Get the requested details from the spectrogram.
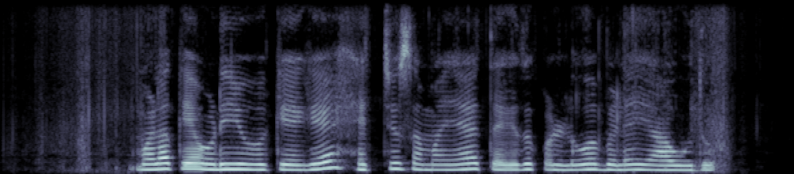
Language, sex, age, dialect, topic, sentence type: Kannada, female, 18-24, Central, agriculture, question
